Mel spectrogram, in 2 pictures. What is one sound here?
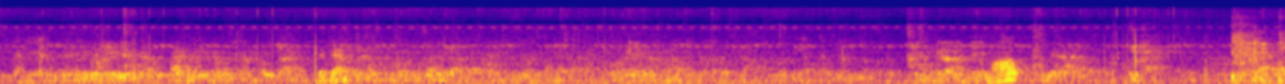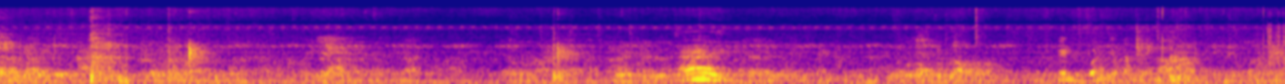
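A crowd of spectators murmurs and chatters quietly.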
